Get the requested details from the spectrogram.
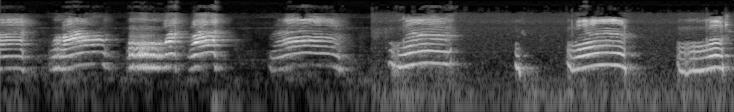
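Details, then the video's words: Cat meows intended to lure cats: a rapid run of short meows followed by longer arching calls about once a second, over a soft background rumble. "Meows to ATTRACT Cats (Meow Sounds to Attract Cats). Cats Meowing Sound Effects. Kitten Sounds"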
